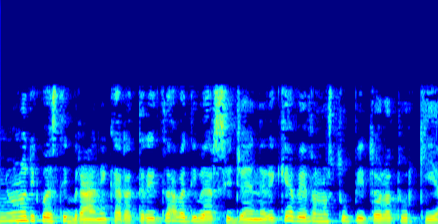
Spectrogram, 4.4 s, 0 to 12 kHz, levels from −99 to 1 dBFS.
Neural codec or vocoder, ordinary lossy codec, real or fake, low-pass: none; AAC, 64 kbps; real; 7.2 kHz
